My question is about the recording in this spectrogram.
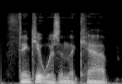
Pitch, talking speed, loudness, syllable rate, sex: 85 Hz, 340 wpm, -18 LUFS, 6.5 syllables/s, male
